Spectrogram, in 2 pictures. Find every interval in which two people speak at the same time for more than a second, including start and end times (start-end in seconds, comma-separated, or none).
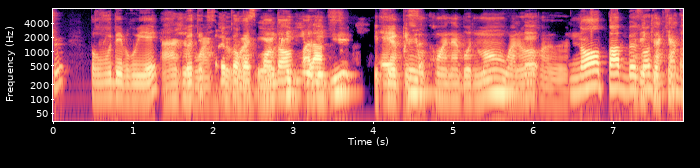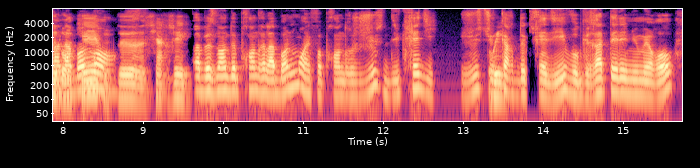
1.4-3.4, 7.2-8.7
